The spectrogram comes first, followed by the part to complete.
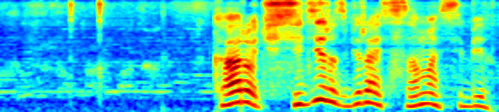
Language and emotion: Russian, angry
